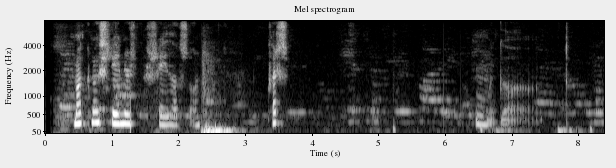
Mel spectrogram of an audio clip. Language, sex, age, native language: Icelandic, female, 12, Icelandic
